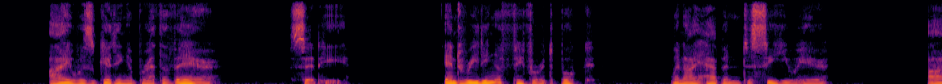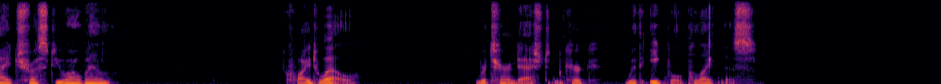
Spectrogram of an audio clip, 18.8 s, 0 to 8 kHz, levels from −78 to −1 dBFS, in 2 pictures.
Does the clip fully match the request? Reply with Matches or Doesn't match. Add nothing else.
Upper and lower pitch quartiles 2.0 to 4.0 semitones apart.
Doesn't match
